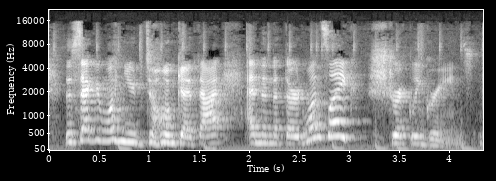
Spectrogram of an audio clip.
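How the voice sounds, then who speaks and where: Music plays in the background and room echo can be heard as a woman with an American accent and fairly high pitch speaks at a moderate pace. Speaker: lifestyle vlogger. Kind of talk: casual vlog talk to camera.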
